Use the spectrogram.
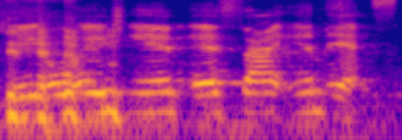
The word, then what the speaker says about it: John Sims: Spelled like it sounds. JOHNSIMS.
